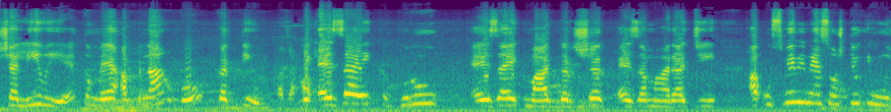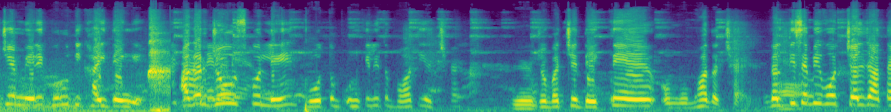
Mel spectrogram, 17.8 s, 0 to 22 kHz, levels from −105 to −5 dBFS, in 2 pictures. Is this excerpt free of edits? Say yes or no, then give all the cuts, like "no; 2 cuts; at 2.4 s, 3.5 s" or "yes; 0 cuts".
no; 2 cuts; at 3.1 s, 10.5 s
